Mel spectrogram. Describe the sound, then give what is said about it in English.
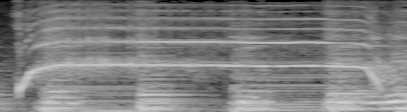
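One long, piercing scream holds a steady high pitch for about two seconds before trailing off, with lower voices or crowd noise rumbling beneath it. “Just like the ones in Germany, where in treetops that glisten, the Krampus still listens to the sounds of the screaming down below.”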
